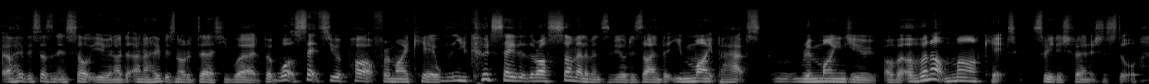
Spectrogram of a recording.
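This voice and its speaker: Using an unremarkable speaking voice, a man at medium pitch talks at a fairly quick pace with lively intonation and hardly any pauses. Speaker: journalist and podcast host. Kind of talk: interview hosting.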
